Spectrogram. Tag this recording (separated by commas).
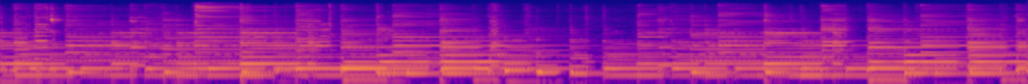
Music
